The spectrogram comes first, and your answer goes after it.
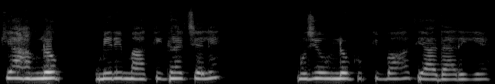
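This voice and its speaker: A woman plays a young cartoon daughter in love, earnest and defiant. She speaks high and emphatically, in a dry, close recording. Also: flat delivery, a little slow, dark tone, dry recording.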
